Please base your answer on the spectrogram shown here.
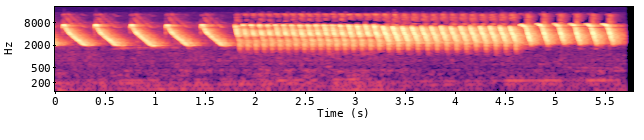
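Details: Singing canary, short series but lasting well: five slow descending whistled sweeps, then a long rolling rapid trill of pulsed notes, ending in quicker sweeps; low background hum throughout.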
